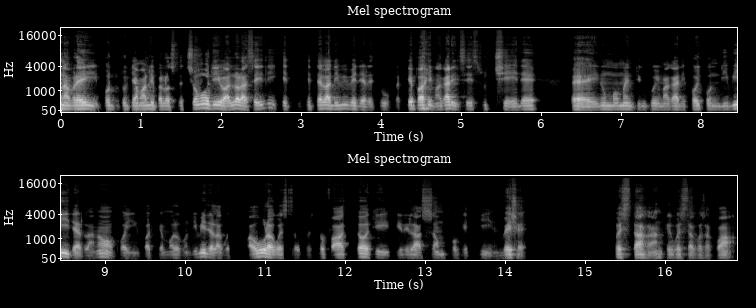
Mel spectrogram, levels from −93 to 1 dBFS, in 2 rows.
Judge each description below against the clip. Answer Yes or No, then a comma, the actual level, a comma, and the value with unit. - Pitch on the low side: Yes, low, 105 Hz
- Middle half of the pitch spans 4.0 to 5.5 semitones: No, average, 2.7 semitones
